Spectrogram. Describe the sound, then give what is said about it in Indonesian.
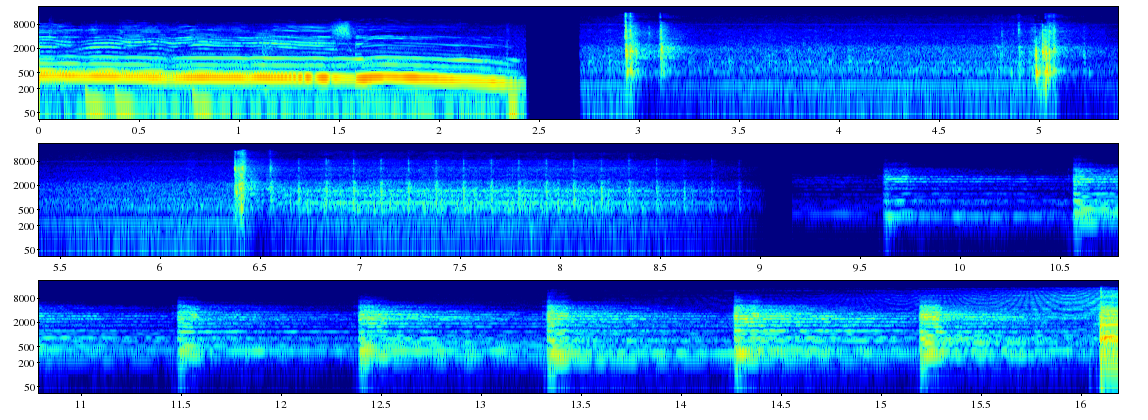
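A song intro is played on air after the first segment, loud, with heavily effected, chorus-drenched synth tones, sharp percussive hits, then a rhythmic pattern of repeated stabs building steadily, with no talking over it. “kalau sudah segmen satu akan kami putarkan sebuah lagu ya lagunya, denger aja dah nanti dah lagunya apa dengar aja sendiri hmm, hmm, denger aja nanti”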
